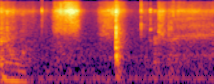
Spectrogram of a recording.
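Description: Vinyl LP jacket in a plastic outer sleeve being handled: a short rustle of plastic about half a second in, then a sharp click a little after one second.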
